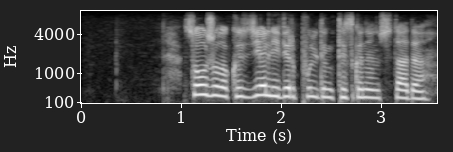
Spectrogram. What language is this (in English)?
Kazakh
